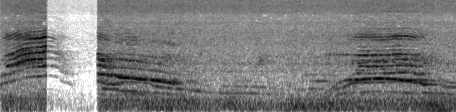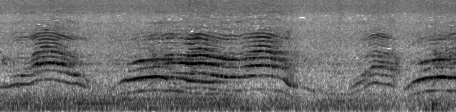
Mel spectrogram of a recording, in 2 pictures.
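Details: Angry cats meowing very loudly: a string of long, wavering, harmonic-rich meows that rise and fall, some overlapping, with a short silent break near the start and low rumbling background noise.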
